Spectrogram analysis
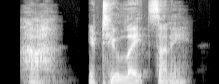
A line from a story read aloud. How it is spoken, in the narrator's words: General Deckler had said, chuckling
